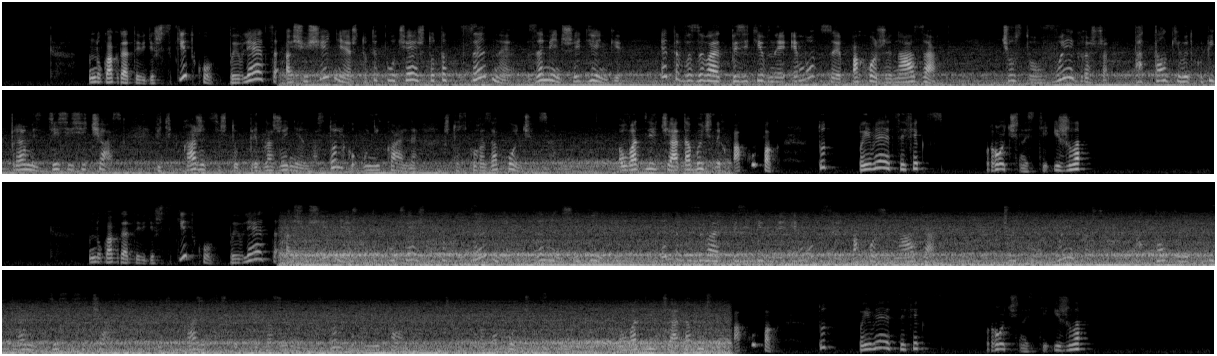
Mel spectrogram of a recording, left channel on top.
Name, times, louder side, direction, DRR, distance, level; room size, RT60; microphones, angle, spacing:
voice 1, 0.9-3.6 3.8-6.2 6.6-9.4 10.0-11.1 11.3-17.7 18.3-19.8 20.3-20.4 20.7-21.3 22.0-22.9, left 5 dB, 40° left, 0.4 m, -32 dB
sound 1, 2.8-19.4, right 7 dB, 85° right, 0.3 m, -29 dB
10.5 x 4.1 x 2.4 m
head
